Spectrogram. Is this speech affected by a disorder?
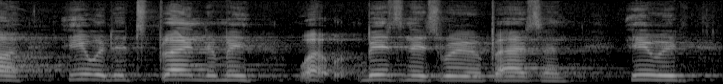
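Yes: cerebral palsy; from birth, uses wheelchair.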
